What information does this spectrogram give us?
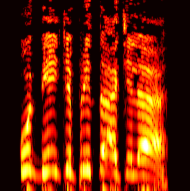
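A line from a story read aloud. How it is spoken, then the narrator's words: Yelling. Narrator (Russian): заорал Кастусь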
